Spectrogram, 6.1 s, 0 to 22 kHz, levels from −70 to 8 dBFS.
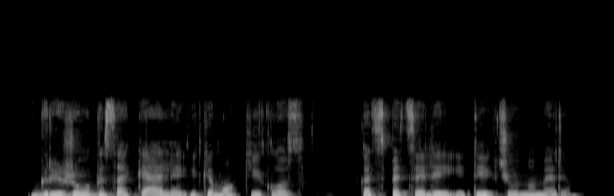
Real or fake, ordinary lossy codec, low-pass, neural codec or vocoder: real; MP3, 96 kbps; 10.8 kHz; none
